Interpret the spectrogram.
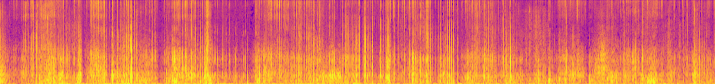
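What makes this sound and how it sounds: Long pointed nail tips scratch two soft black foam microphone covers. The result is a steady, dense, muffled scratching and crackling, heavy in the lows with almost no bright top. It stays close and even for the whole clip.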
